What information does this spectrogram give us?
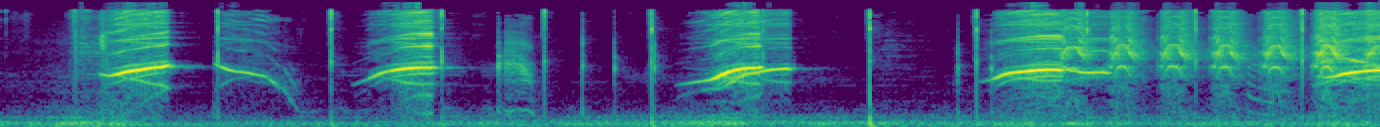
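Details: Green talking parrots interacting; loud rising whistled notes, some with rough buzzy edges, repeat roughly every second or so, separated by short pauses and faint clicks.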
